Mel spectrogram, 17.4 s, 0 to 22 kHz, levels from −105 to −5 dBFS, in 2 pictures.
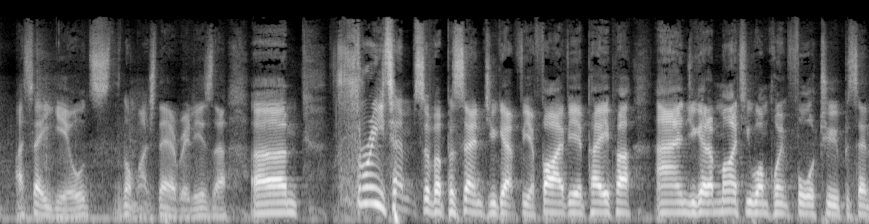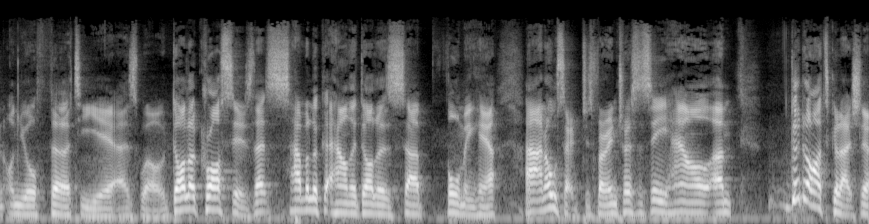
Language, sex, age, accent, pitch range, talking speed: English, male, 30-49, British, 120-160 Hz, 195 wpm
